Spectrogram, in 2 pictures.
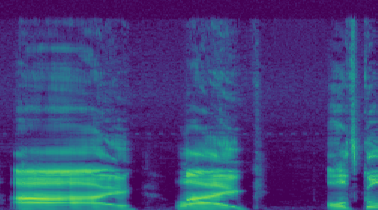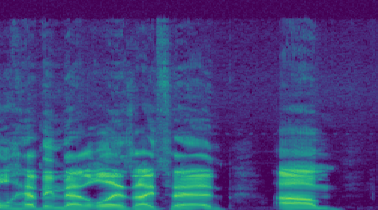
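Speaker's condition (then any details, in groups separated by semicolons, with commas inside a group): Cerebral palsy; onset at 5 months after breathing stopped, cannot walk; can speak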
